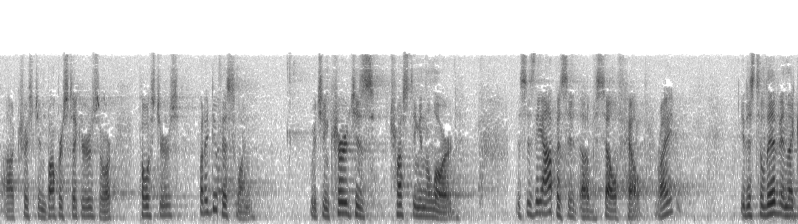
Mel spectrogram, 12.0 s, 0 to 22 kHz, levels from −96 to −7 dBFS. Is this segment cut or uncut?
cut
